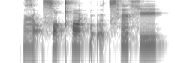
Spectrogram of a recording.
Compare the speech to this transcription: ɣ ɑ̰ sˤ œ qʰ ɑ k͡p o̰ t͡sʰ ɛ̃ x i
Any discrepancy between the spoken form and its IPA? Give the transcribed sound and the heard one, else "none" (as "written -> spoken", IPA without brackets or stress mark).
none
